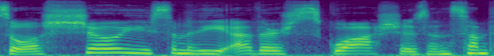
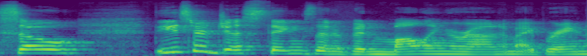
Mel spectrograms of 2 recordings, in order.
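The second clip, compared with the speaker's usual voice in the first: normal talking voice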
